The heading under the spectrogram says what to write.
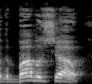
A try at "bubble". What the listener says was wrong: It sounds like you're saying Bubba. Bubble. Well, you said it. It sounded like Bubba.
